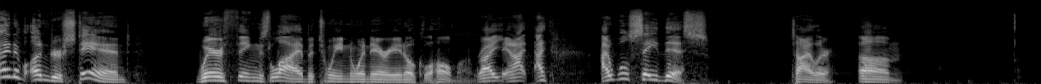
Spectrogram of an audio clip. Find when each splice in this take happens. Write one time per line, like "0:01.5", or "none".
0:05.0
